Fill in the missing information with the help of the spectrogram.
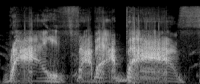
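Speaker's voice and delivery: slow, raspy cartoon villain voice; hammy villain proclamation in a harsh voice; Skeletor. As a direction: rasp it out, stretching every word. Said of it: "more Skeletor-like".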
